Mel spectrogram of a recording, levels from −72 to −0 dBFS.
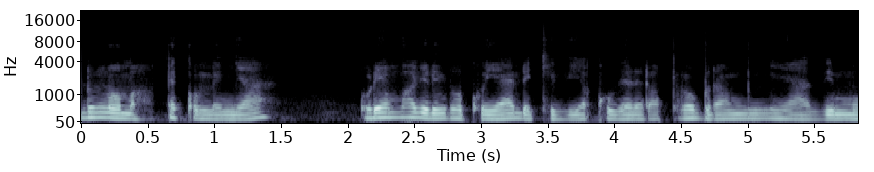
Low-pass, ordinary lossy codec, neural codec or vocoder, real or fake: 19.8 kHz; none; codec, 44.1 kHz, 2.6 kbps, DAC; fake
